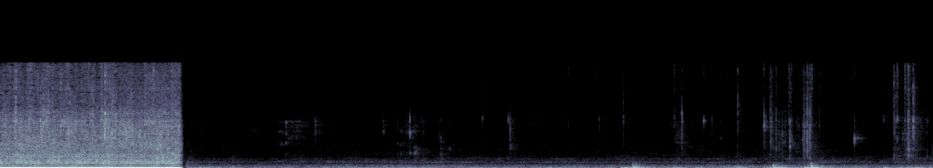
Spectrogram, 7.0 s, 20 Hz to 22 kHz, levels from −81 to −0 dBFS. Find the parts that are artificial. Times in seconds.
0.9-3.3 (codec, DAC); 5.0-6.6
